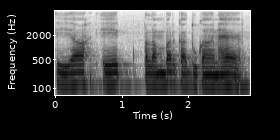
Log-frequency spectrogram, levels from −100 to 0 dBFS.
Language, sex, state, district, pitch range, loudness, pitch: Hindi, male, Jharkhand, Deoghar, 115-125 Hz, -12 LUFS, 120 Hz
